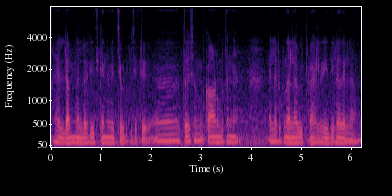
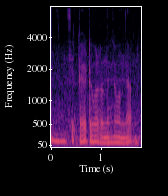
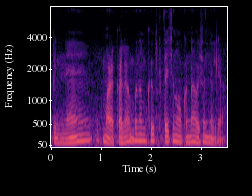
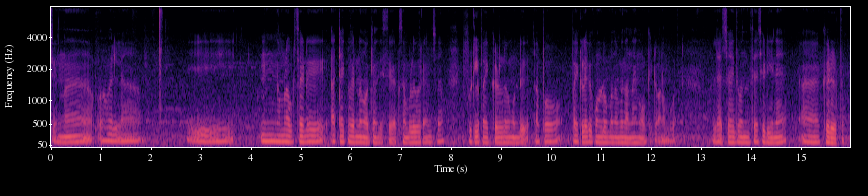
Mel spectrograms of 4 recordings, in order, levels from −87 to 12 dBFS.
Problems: low volume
